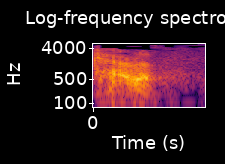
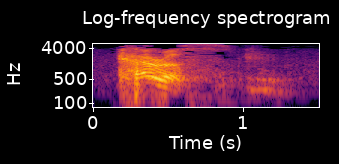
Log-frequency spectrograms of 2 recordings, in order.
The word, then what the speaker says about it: Cherith: We would all agree that Cherith, or as people today pronounce it, Cherith, but the Bible pronunciation is Cherith.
